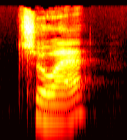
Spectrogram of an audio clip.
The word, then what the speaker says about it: cioè: Do you know how to use the word cioè in Italian? First things first, the pronunciation. There is an accent at the end, cioè, e, and an O in there as well. It's not c'è.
